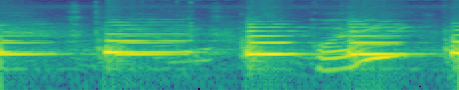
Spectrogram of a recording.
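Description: Upright piano: single notes pressed by a baby's hand, three in a row about half a second apart, each ringing and fading before the next.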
